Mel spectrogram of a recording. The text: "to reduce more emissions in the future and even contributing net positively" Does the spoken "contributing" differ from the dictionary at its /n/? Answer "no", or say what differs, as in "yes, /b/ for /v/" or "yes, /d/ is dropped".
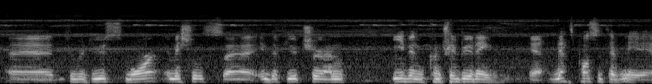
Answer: no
